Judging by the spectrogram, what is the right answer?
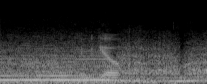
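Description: An Abarth 500 Esseesse engine in Assetto Corsa hums with a steady, loud drone, its pitch dipping briefly mid-pass and settling again, mixed with tire and road noise.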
